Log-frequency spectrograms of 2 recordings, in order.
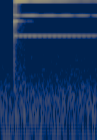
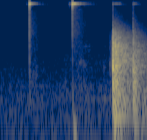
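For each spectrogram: First: genuine gold coin with a proper ring. Second: non-gold metal disc with no ping.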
